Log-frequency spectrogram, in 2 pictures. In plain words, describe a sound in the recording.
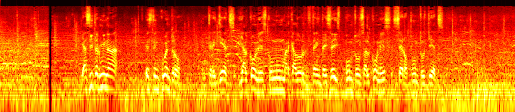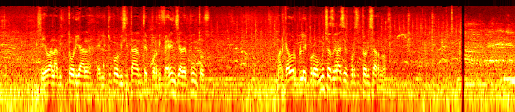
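Young men call out and chatter nearby outdoors.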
